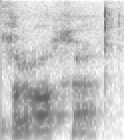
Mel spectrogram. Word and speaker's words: Vroege: The English pronunciation of his last name is Vroege, but for those of us who know him really well, it's Vroege. So let's hear from Vroege.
